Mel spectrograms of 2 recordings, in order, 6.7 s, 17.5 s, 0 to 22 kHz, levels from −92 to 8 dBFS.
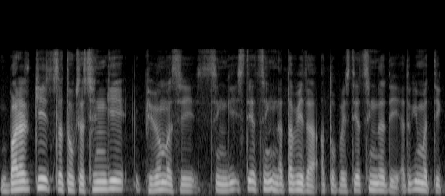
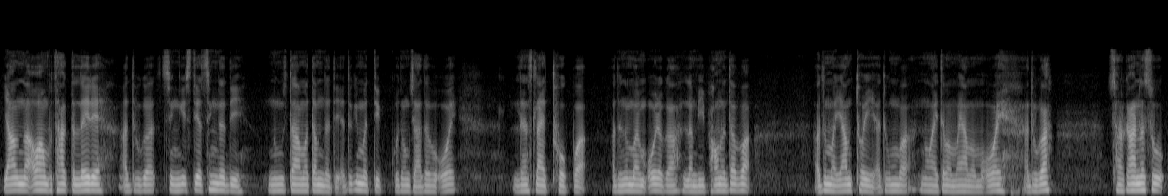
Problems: background sounds at intervals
